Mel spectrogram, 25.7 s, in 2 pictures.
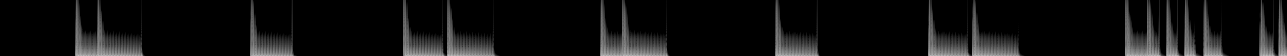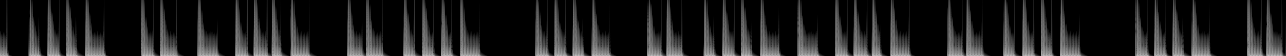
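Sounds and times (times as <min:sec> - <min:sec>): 
bass: 0:00.8 - 0:01.5, 0:02.5 - 0:03.0, 0:04.0 - 0:05.0, 0:06.0 - 0:06.7, 0:07.7 - 0:08.2, 0:09.3 - 0:10.2, 0:11.2 - 0:25.7.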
